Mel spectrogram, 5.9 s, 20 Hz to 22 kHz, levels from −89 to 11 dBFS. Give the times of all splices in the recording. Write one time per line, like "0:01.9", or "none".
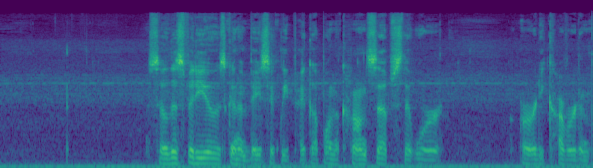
none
